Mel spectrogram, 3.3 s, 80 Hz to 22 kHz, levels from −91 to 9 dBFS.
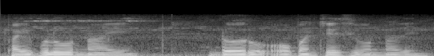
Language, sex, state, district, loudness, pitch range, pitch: Telugu, male, Telangana, Mahabubabad, -15 LUFS, 110-120 Hz, 115 Hz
